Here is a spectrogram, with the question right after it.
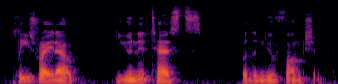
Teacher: commands the pitch Falls at the end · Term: falling intonation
